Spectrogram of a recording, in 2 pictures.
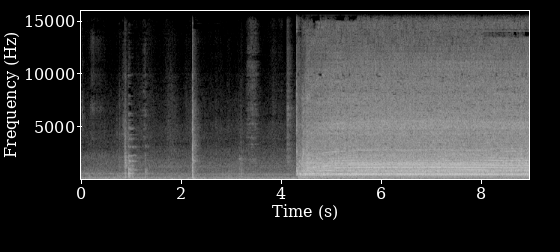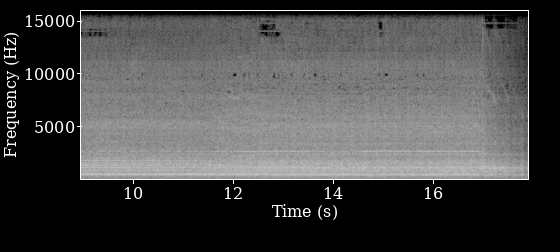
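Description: Countertop electric blender grinding a wet masala paste of onion, green chilli, ginger, garlic and yogurt: after a couple of knocks as the jar is closed, the motor starts about four seconds in and runs steadily with a high whine. Near the end it is switched off and winds down, falling in pitch.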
